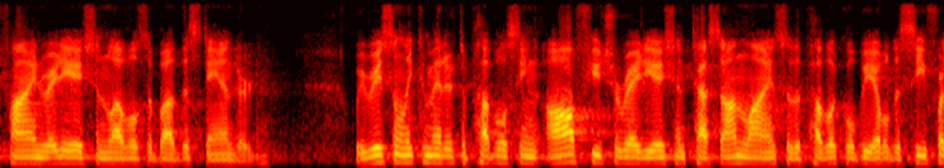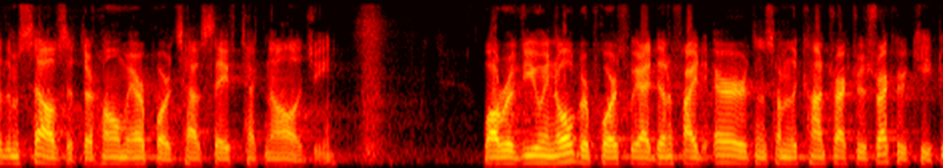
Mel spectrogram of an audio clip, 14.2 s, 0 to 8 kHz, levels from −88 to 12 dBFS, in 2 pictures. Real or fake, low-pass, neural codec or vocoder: real; 7.2 kHz; none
